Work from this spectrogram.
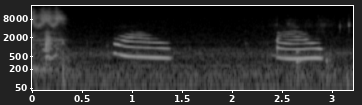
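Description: Two clear cat meows, each about half a second long, with a short quiet pause between them. The second meow is slightly shorter than the first.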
